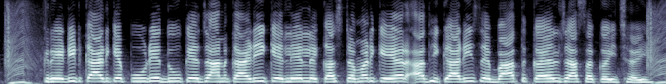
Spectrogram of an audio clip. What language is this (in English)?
Magahi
